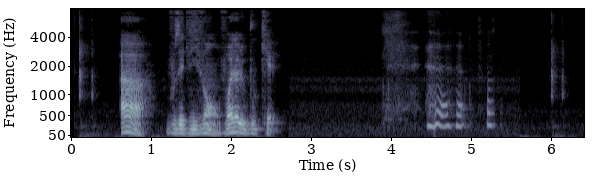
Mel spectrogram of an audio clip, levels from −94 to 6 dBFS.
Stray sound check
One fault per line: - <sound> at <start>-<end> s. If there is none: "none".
- laugh at 3.9-5.4 s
